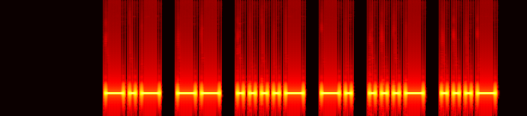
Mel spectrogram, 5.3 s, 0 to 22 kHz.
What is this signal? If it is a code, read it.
Morse code, heard as a keyed tone, about 20 wpm, 700 Hz. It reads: KM4NVV
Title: USA Call Signs - 6 Characters - Repeated 2x - 20wpm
